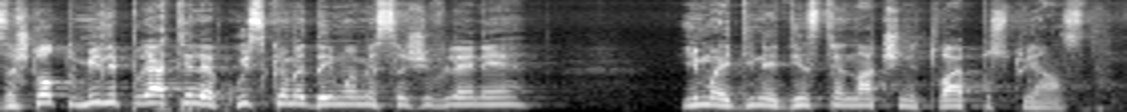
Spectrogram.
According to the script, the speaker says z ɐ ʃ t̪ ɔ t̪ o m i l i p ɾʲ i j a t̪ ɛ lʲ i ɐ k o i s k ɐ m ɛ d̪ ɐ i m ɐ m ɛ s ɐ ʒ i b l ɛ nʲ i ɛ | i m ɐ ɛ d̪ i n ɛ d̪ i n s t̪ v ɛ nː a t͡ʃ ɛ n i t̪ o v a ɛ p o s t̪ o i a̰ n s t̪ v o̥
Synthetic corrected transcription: z ɐ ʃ t̪ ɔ t̪ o m i l i p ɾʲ i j a t̪ ɛ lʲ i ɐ k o i s k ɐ m ɛ d̪ ɐ i m ɐ m ɛ s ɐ ʒ i v l ɛ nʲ i ɛ | i m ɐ ɛ d̪ i n ɛ d̪ i n s t̪ v ɛ nː a t͡ʃ i n i t̪ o v a ɛ p o s t̪ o j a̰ n s t̪ v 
